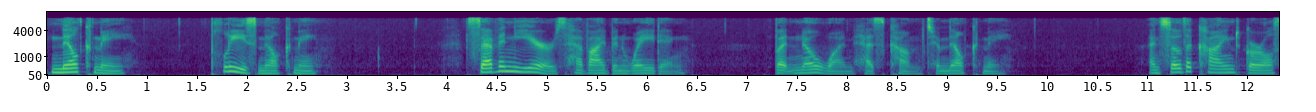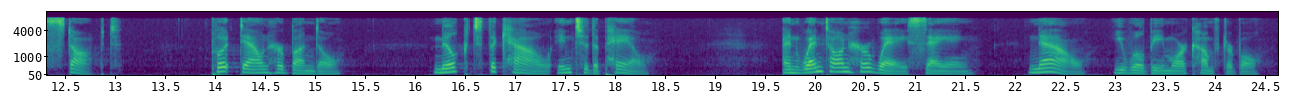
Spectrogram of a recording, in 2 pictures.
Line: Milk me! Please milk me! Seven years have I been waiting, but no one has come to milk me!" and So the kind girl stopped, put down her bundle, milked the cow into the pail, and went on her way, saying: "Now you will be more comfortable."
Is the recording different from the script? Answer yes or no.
no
